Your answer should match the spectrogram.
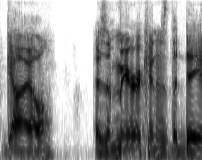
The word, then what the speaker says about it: Guile: like up and down that his name was Ghoulie. Ghouly. Bill Ghoulie phonetically whose name is Guile?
